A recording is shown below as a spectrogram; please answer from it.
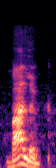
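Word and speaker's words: baleg: the letter e e s in egg is pronounced as uh in pangasinan example would be the word balog b-a-l-e-g which literally translates to huge or big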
